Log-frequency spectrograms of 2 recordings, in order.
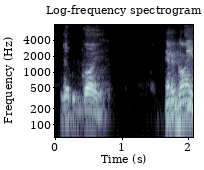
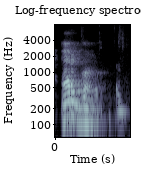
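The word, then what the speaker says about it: ἔργῳ: Então, Ergói. Isso. Só que você não pronuncia ela. Ergo. Perfeito. Então, você vai falar ergo, mas você vai transliterar ergói.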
